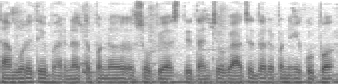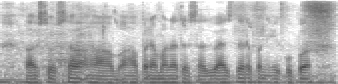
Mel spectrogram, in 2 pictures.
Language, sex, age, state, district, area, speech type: Marathi, male, 18-30, Maharashtra, Thane, urban, spontaneous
